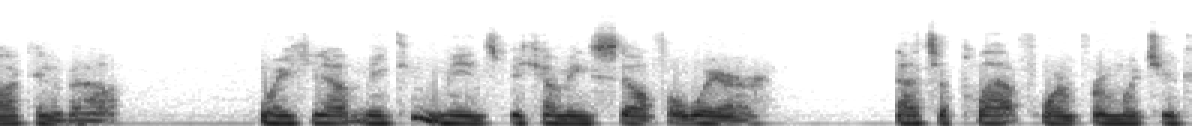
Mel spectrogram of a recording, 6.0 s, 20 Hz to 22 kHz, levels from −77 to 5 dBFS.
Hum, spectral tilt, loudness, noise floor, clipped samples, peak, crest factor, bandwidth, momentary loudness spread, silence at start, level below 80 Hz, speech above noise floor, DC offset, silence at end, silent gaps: none; -8 dB/octave; -12 LUFS; -55 dBFS; under 0.1%; 0 dBFS; 10 dB; 7.4 kHz; 7 LU; 0 s; -42 dBFS; 44 dB; 0.2%; 0.05 s; none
